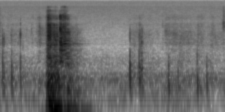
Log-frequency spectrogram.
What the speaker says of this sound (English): Knock on the closed door inside the house.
